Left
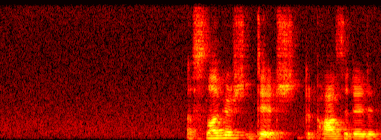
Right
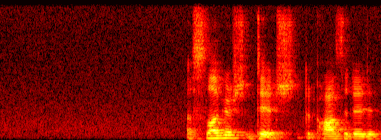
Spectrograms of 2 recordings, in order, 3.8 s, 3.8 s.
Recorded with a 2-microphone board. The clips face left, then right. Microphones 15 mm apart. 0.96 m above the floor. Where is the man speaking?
10° right (ahead or behind), 0.8 m.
